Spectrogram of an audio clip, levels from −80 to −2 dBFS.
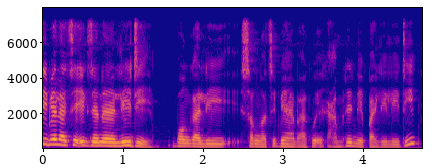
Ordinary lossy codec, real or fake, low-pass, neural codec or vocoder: none; real; 7.2 kHz; none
